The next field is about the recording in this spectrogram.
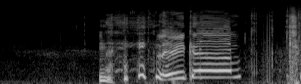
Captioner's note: laughter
